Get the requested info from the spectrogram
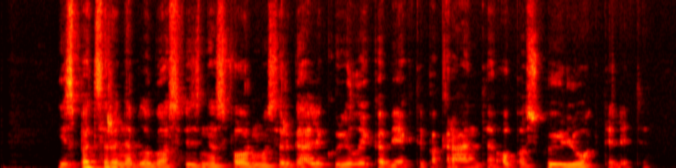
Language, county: Lithuanian, Vilnius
